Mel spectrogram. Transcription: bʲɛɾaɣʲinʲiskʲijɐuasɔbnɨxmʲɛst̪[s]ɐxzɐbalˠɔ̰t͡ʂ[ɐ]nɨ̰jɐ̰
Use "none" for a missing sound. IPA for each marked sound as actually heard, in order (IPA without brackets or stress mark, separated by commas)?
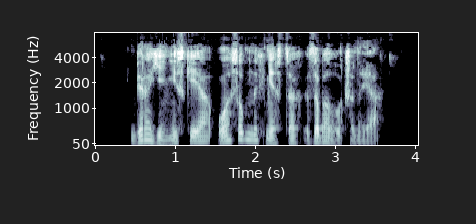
s, ɐ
